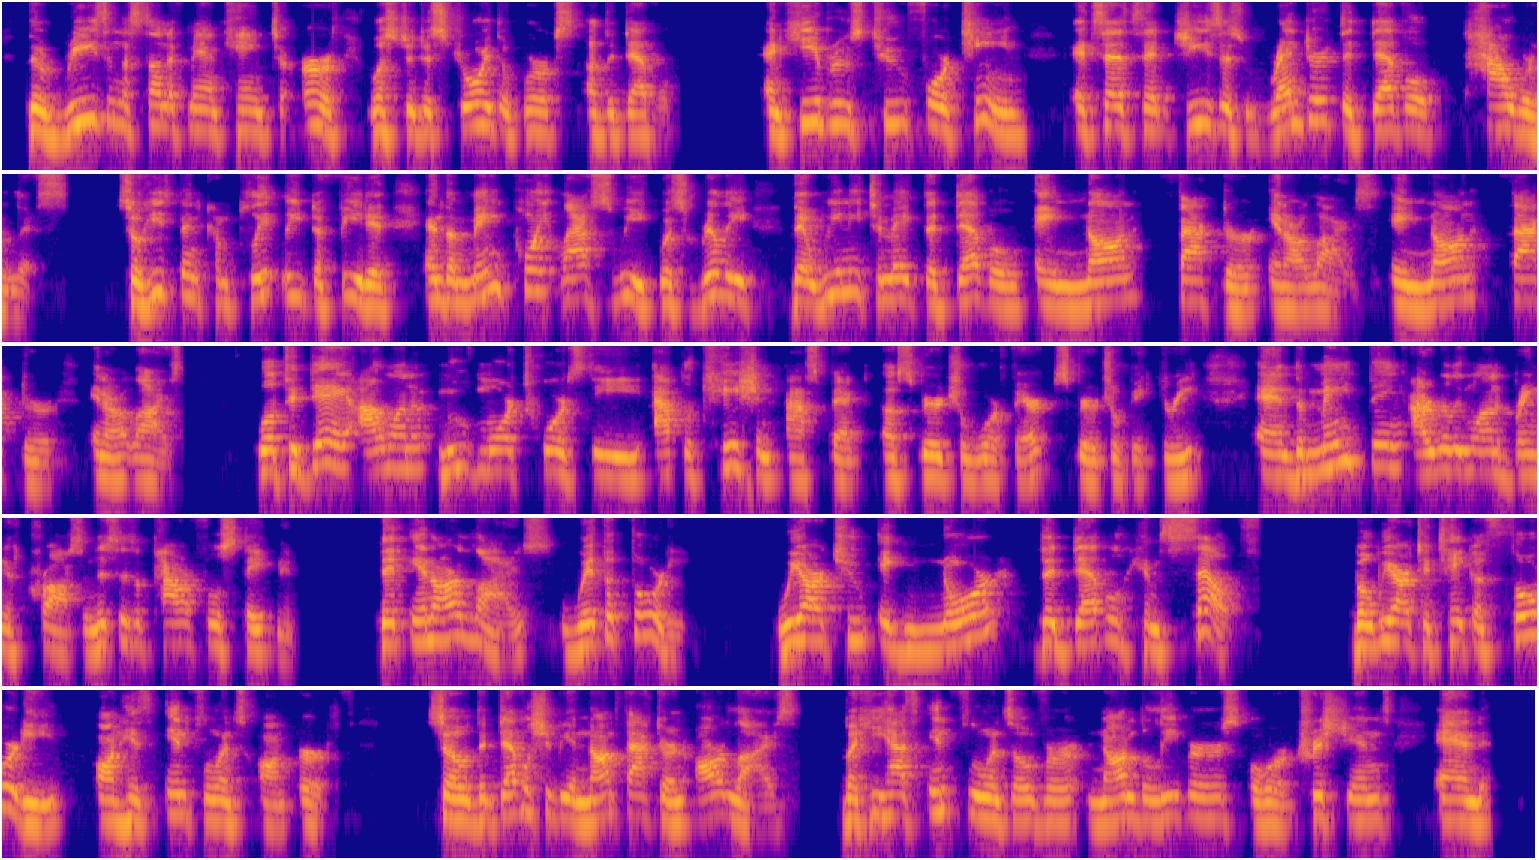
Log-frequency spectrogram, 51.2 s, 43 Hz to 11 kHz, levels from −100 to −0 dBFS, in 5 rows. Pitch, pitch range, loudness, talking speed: 160 Hz, 145-180 Hz, -24 LUFS, 155 wpm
